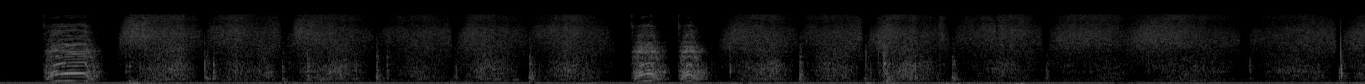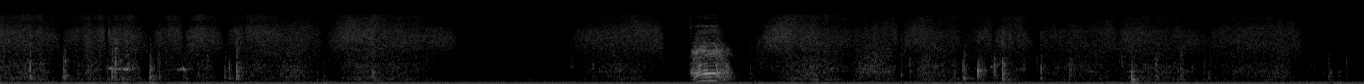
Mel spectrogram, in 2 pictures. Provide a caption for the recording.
Swiffer spraying and cleaning tile bathroom floor.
